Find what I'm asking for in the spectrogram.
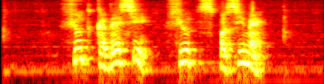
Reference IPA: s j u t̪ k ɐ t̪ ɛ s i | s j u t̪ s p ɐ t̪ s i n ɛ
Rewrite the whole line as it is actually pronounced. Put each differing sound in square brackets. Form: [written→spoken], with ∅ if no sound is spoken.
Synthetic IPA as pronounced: [s→f] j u t̪ k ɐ [t̪→d̪] ɛ s i | [s→f] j u t̪ s p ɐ [t̪→∅] s i [n→m] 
